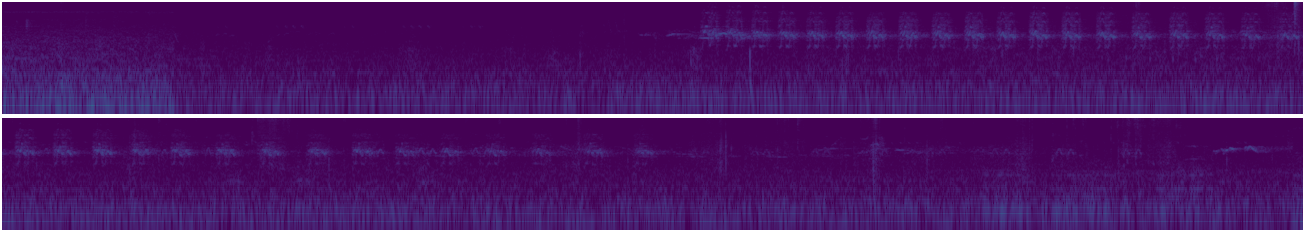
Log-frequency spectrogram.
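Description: A bird calling in a rapid, even series of high notes, about six a second. The notes start a few seconds in and fade out after about six seconds, and a single short rising note follows near the end.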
